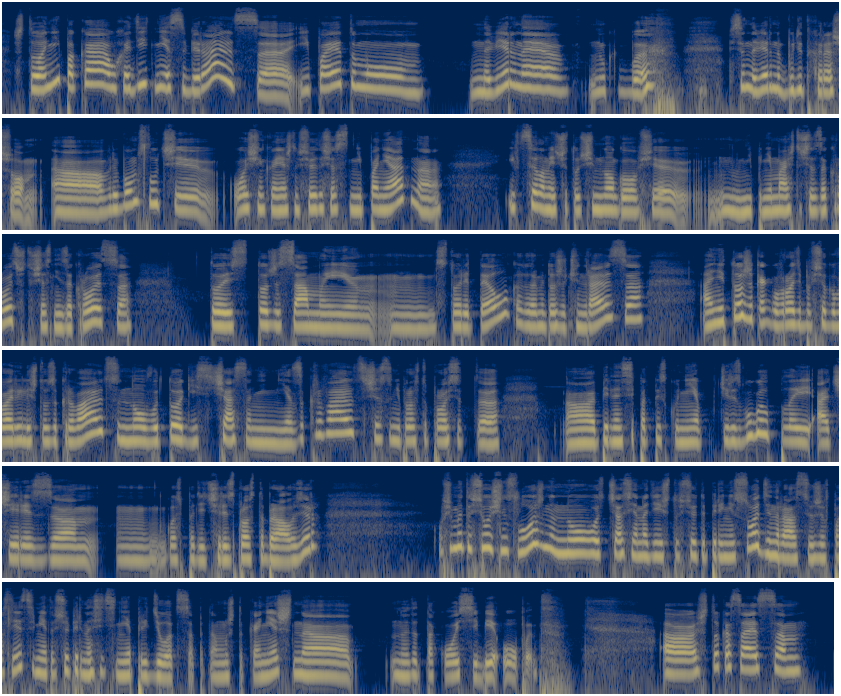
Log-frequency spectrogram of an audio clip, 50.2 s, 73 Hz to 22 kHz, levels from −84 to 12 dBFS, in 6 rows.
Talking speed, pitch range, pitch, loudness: 155 wpm, 195-250 Hz, 215 Hz, -21 LUFS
